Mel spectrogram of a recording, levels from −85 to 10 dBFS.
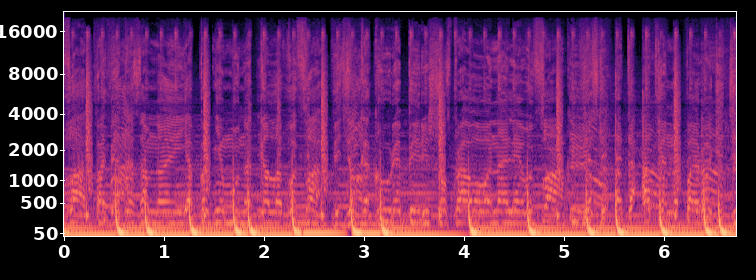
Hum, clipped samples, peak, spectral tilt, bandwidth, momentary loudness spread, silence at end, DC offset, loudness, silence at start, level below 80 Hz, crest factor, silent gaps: none; under 0.1%; 0 dBFS; -5.5 dB/octave; 19 kHz; 4 LU; 0 s; under 0.1%; -12 LUFS; 0 s; -12 dBFS; 10 dB; none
